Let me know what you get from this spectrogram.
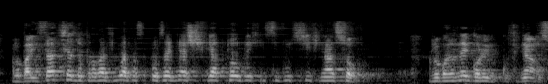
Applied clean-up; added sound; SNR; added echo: neural separator model SepFormer DNS4.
